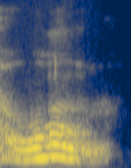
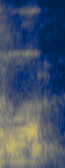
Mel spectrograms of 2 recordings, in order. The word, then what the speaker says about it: Om: Now we're going to go and do the Om. Om made up of 3 syllables. One is A, U, Ma.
